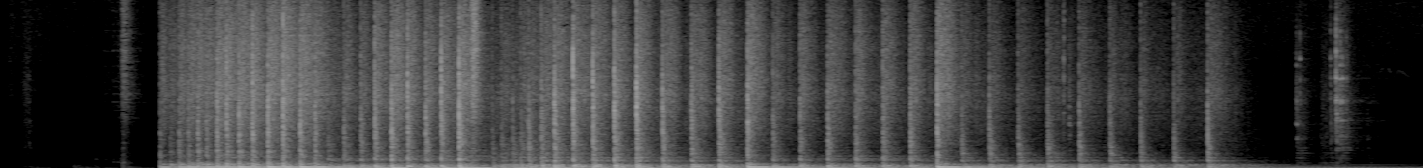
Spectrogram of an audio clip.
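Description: Acoustic drum kit starting abruptly about one and a half seconds in: busy snare, bass drum, hi-hat and cymbal playing with tom fills. Sustained low synth bass notes run underneath and change pitch a few times. The drumming thins out and stops near the end, leaving a faint low tone.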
